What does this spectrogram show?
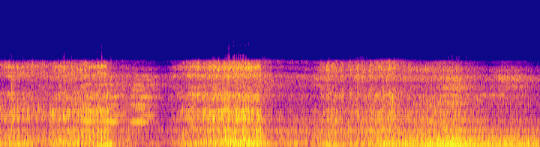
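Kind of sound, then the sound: vehicle, car engine running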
